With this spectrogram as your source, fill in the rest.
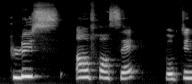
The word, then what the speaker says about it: plus: Quand le mot plus se trouve en fin de phrase, ou en tout cas sans aucun autre mot qui le suit, alors le S se prononce. Par exemple, on peut dire « c'est le livre que j'aime le plus ». Là, tu entends clairement que je prononce bien le S.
